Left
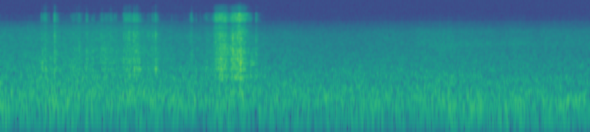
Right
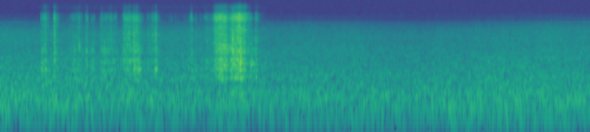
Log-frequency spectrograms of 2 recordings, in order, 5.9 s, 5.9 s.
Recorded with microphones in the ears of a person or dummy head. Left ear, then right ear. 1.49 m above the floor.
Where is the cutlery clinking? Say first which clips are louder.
Right 1 dB; 20° right (ahead or behind).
